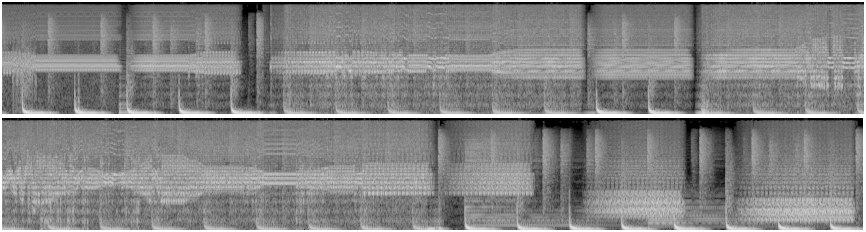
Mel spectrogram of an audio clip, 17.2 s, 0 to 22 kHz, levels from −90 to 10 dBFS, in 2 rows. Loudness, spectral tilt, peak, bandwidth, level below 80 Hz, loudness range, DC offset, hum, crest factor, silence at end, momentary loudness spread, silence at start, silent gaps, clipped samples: -9 LUFS; -2 dB/octave; 0 dBFS; over 20 kHz; -18 dBFS; 3 LU; 0.1%; none; 10 dB; 0 s; 5 LU; 0 s; none; under 0.1%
